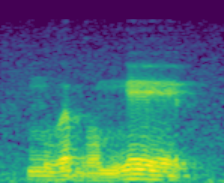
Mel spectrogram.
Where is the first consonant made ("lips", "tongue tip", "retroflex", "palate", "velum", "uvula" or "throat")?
lips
